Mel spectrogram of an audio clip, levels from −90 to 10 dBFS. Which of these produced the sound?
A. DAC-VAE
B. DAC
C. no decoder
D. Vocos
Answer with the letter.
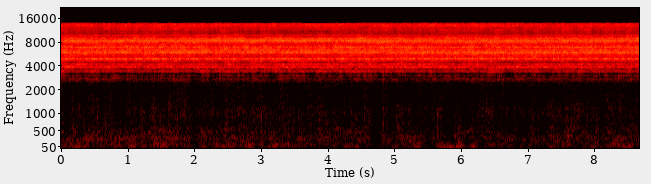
B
